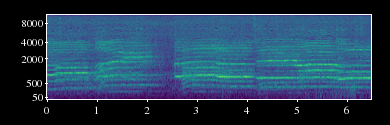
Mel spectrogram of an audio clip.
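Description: A group of voices singing together in long held notes that step from pitch to pitch, with a short break about two seconds in before they come back in strongly.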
